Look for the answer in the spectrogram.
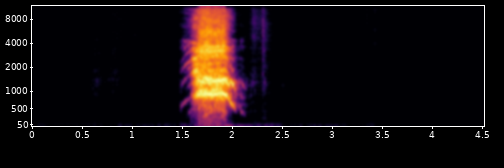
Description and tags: screaming no
This is clipped. I screamed too loud for the mic, but hopefully you get the idea.
woman-screaming, woman-screaming-no, no, fear, horror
